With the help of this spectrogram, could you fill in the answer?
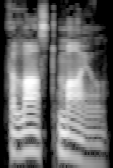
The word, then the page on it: last mile: British English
